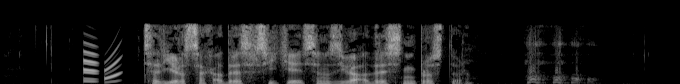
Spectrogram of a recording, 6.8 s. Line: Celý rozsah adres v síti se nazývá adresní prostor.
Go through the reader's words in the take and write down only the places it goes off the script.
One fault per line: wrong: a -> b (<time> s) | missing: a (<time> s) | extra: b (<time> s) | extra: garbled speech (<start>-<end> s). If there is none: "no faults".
no faults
